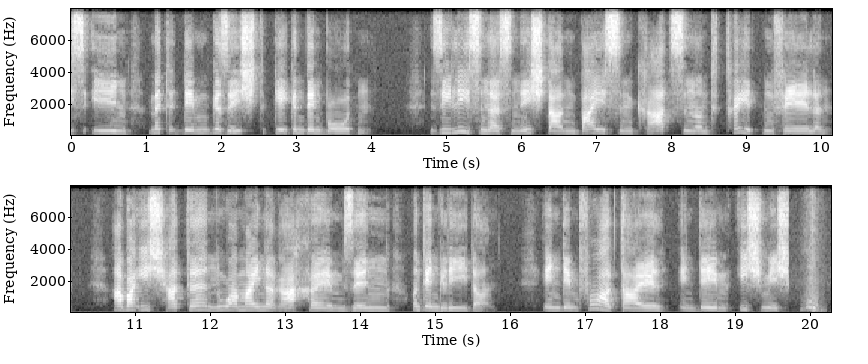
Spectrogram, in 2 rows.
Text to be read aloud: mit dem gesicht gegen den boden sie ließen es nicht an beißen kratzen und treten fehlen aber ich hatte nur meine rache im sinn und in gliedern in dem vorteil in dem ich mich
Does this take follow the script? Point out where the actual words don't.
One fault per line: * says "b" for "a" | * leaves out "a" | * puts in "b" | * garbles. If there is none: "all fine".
all fine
